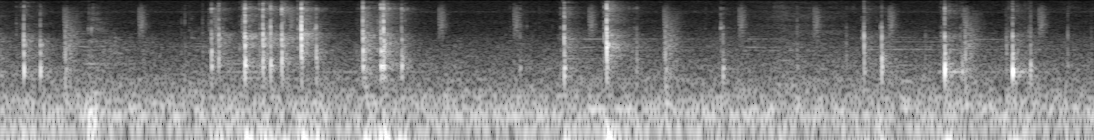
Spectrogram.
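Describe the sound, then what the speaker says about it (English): Rapid, irregular keystrokes on a computer keyboard, coming in quiet clustered bursts over a low steady room hum, with no voices. "I'm having all sorts of trouble typing and everything tonight."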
